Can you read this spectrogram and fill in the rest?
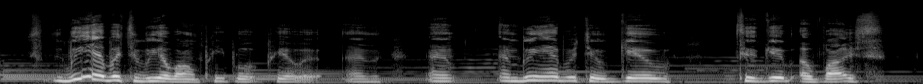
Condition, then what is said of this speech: Cerebral palsy. Take it this morning, it would be real hard for you to understand what I'm trying to portray.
